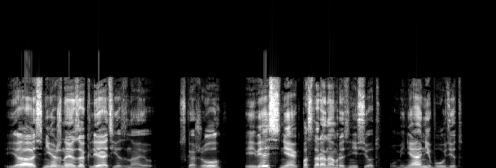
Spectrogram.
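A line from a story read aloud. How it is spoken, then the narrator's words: Answered calmly. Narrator (Russian): также спокойно ответил Ульф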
